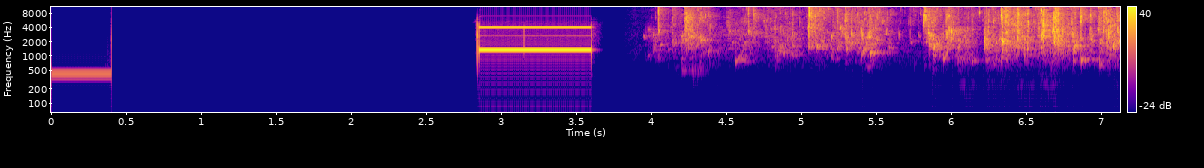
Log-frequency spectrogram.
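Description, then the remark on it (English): A short low beep and a brief electronic tone, then continuous splashing as feet slosh around in a bowl of water, growing busier toward the end. No one speaks. “I was feeling a bit left out, so I've put my feet in a bowl of water in order to get the feeling, you know, of being in Spain.”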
